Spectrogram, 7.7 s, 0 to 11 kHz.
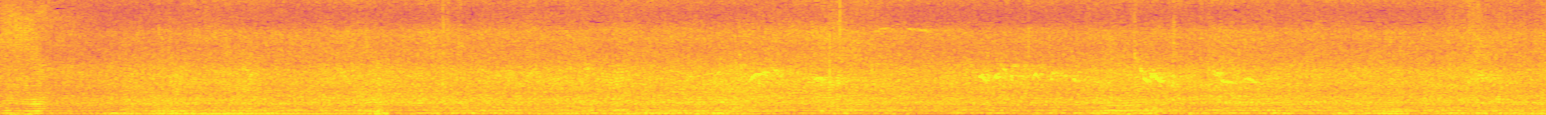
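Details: Many honey bees in flight at a hive entrance on a sunny February day, GoPro Hero 7 Black held under a foot from the hive; continuous low humming buzz with a stronger drone in the first two seconds.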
